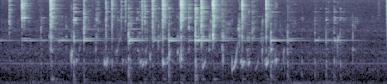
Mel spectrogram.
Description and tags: Stir in glass mug
Stirring in a glass mug. Recorded and edited in Audacity.
Bizinga
audacity, cup, glass, mix, mug, stir, stirring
